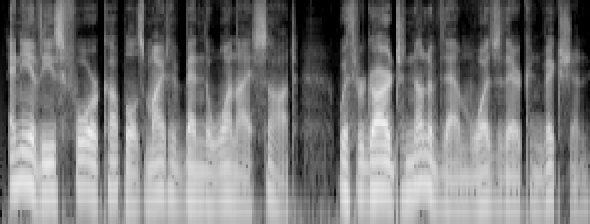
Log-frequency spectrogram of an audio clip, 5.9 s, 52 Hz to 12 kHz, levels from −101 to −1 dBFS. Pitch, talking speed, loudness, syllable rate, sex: 100 Hz, 215 wpm, -20 LUFS, 5.4 syllables/s, male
